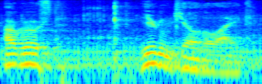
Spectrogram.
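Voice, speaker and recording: An actor playing a terse, sardonic chief lighthouse keeper in an old-time radio horror drama. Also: male voice, low voice, expressive, takes it slowly, background noise. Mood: stunned. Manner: terse, authoritative. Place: college stage before a live audience. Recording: echoey live stage with loud music.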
